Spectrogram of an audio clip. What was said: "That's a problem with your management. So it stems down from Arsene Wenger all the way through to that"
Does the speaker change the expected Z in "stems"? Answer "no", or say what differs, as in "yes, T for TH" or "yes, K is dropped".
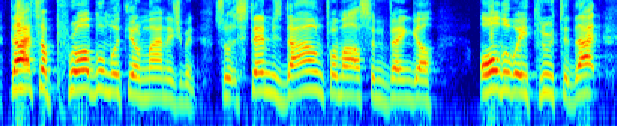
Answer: no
